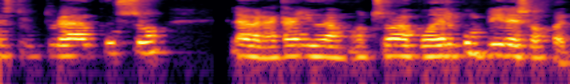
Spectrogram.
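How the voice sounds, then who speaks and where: With a Romanian accent, a woman speaks in fairly even intonation. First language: Romanian (speaking Spanish). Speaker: language student. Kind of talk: interview. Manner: hesitant, with filler repetitions.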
